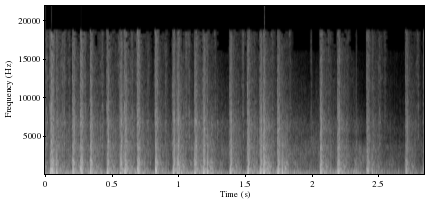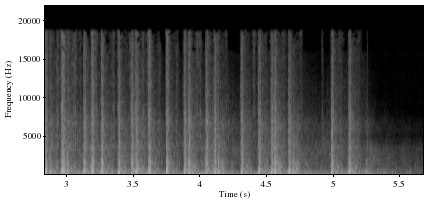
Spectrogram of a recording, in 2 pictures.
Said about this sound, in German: Diese erwidert das Feuer und innerhalb von 15 Minuten werden bis zu 150 Schüsse abgefeuert. Als jemand ruft, dass sich Frauen und Kinder im Gebäude befänden, wird die Schießerei kurz eingestellt.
